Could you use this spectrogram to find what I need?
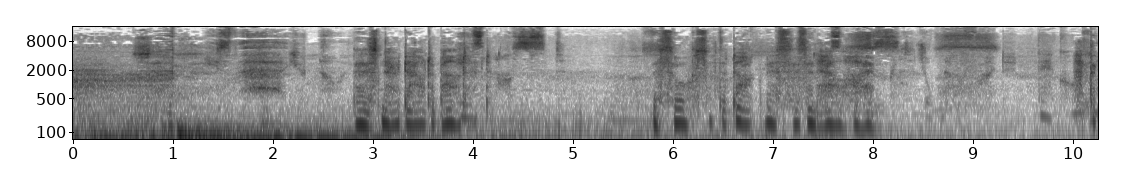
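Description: A young woman gasps and breathes heavily in alarm.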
